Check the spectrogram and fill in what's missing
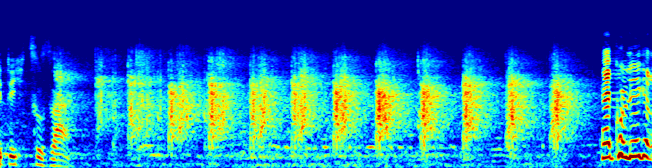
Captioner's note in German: Beifall bei der FDP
